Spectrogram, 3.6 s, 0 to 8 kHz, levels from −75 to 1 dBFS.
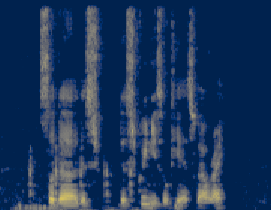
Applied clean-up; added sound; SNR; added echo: classical method Wiener filter.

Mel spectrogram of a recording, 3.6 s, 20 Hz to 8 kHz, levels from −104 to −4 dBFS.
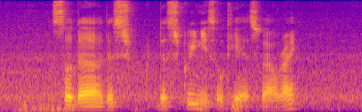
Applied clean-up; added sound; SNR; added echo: none; none; none; none.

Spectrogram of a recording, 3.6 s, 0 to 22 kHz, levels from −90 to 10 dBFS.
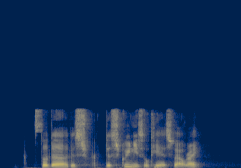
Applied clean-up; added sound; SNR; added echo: neural mask model DeepFilterNet 3.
